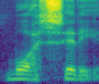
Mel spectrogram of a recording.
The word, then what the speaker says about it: Boise City: There was one storm in a town called, it looks like it's Boise City, but it's actually pronounced Bois City is the way they pronounce it.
